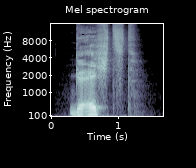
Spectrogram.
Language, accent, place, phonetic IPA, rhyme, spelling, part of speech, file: German, Germany, Berlin, [ɡəˈʔɛçt͡st], -ɛçt͡st, geächzt, verb, De-geächzt.ogg
- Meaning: past participle of ächzen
